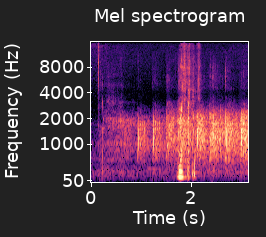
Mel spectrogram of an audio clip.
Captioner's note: audience clapping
